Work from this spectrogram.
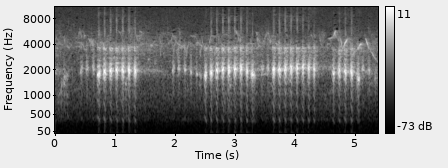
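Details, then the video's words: Marsh frog song as quick trains of about eight clicking pulses, each lasting under a second. Four trains come in steady succession over a faint chorus. "Песня озерной лягушки Pelophylax ridibundus"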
